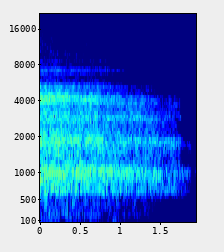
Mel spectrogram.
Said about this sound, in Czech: A výdech. Nádech. A výdech.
